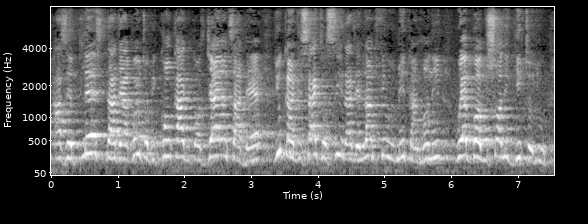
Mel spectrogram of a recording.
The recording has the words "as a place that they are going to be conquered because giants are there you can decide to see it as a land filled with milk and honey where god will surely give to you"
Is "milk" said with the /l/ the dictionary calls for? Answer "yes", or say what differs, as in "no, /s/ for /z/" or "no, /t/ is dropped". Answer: no, /l/ is dropped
